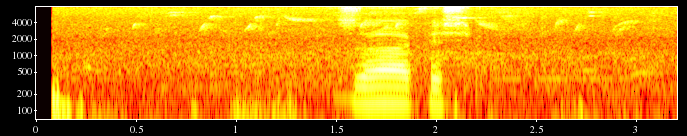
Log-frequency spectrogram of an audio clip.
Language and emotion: Russian, neutral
